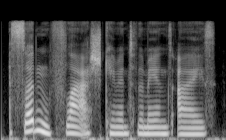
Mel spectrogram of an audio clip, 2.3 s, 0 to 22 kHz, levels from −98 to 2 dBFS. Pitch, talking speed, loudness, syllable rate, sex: 200 Hz, 210 wpm, -18 LUFS, 5.2 syllables/s, female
